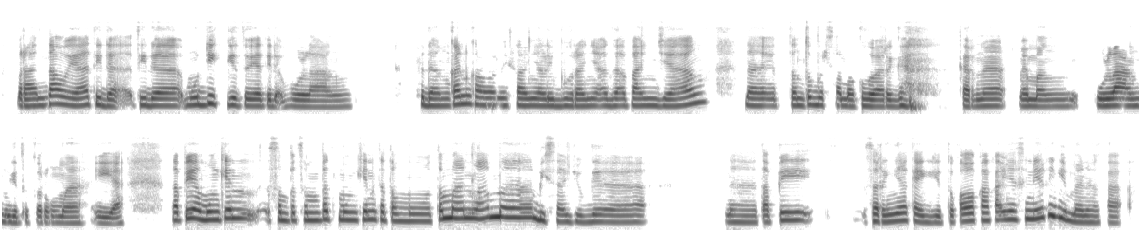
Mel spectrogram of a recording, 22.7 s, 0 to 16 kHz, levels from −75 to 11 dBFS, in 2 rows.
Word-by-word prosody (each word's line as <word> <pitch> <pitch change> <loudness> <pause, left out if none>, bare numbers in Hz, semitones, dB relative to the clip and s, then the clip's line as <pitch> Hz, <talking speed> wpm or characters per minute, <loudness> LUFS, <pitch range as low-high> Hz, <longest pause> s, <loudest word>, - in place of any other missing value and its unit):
merantau 200 +5 +3
ya 200 +1 +1
tidak 190 -5 -2
tidak 195 -1 +1
mudik 215 +3 +2
gitu 200 -2 0
ya 185 - +3
tidak 180 - -2
pulang. 170 -1 -2 0.6
Sedangkan 210 +2 +1
kalau 210 -3 -1
misalnya 195 -1 0
liburannya 185 0 -1
agak 190 0 -3
panjang, 195 +7 0 0.4
nah 195 -2 +1 0.3
tentu 200 +2 0
bersama 195 -3 -1
keluarga 180 0 +1 0.5
karena 185 +1 0 0.2
memang 180 0 -1 0.2
pulang 195 0 +3
gitu 170 -2 -3
ke 175 - -8
rumah. 165 -1 -3
Iya. 155 -1 -1 0.5
Tapi 255 +5 +4
ya - - +6
mungkin 280 - +2
sempat-sempat 230 +2 -1
mungkin 245 +1 +1
ketemu 205 -3 -2
teman 285 +1 +5
lama 305 +1 +5
bisa 200 -4 -1
juga. 185 0 -4 0.8
Nah, 180 -1 -5
tapi 230 +4 0 0.6
seringnya 205 +2 +2
kayak 190 -4 0 0.2
gitu. 180 - -11
Kalau 205 +4 +3
Kakaknya 240 +3 0
sendiri 275 +8 +3
gimana 180 -9 +1
Kak? 170 -1 -8
195 Hz, 120 wpm, -22 LUFS, 185-230 Hz, 0.8 s, ya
